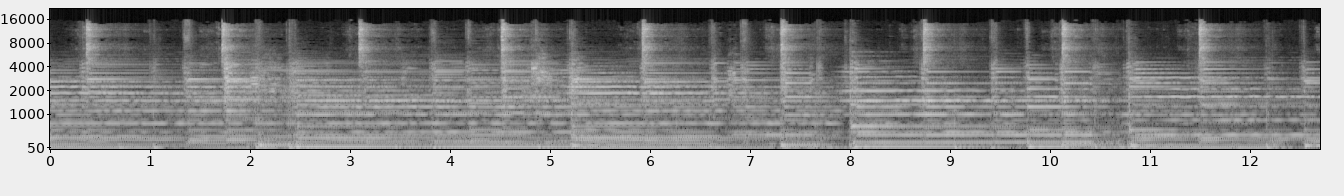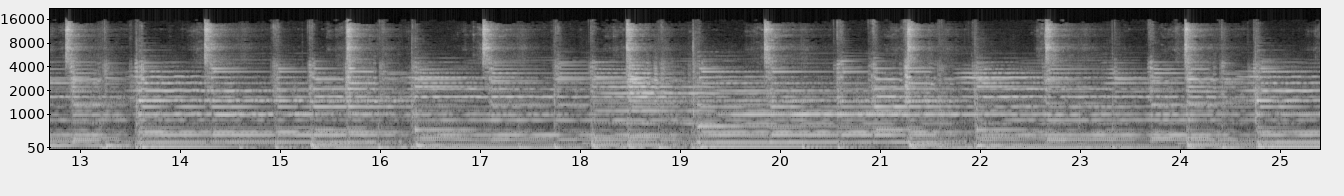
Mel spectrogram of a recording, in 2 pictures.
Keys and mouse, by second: 5.2-6.9 drag, 5.7-7.1 middle drag, 6.5-8.1 right drag, 8.1-9.2 middle drag, 9.2-11.1 drag, 9.2 right click, 10.0-12.3 right drag, 10.9 middle click, 11.9-13.6 drag, 13.6 z, 14.4 z, 15.0 KP_1, 16.5 KP_Divide, 17.7 KP_1, 19.4 z, 20.5 middle click, 21.0 middle click, 21.3-22.3 middle drag, 22.3 s.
